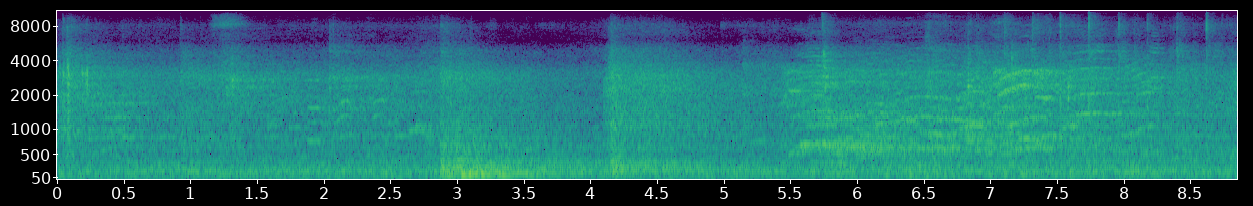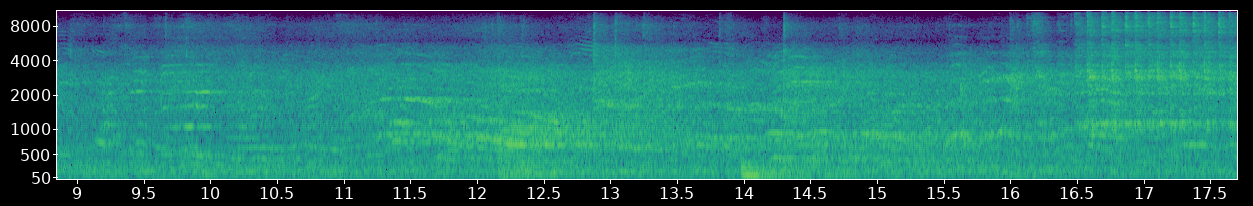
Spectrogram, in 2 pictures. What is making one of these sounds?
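A crowd of spectators chatters and cheers in an echoing rink.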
